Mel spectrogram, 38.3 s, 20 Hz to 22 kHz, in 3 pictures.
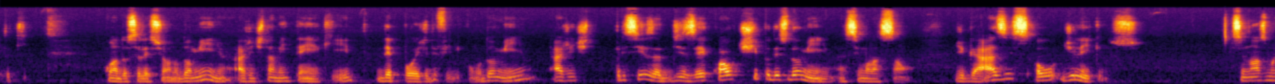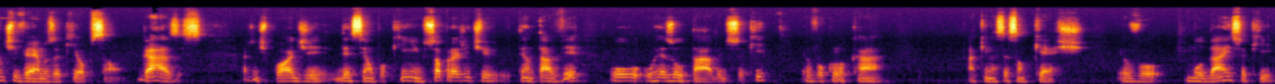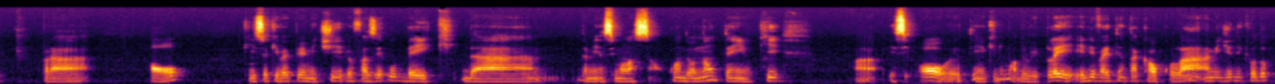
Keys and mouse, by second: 2.6 middle click, 5.8 click, 11.2 Escape, 14.7 middle click, 15.7 middle click, 19.7 middle click, 20.7 click, 22.1 click, 26.2 click, 27.4 click, 28.4-29.0 middle drag, 32.3 click, 32.9 click, 37.7-38.2 drag.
